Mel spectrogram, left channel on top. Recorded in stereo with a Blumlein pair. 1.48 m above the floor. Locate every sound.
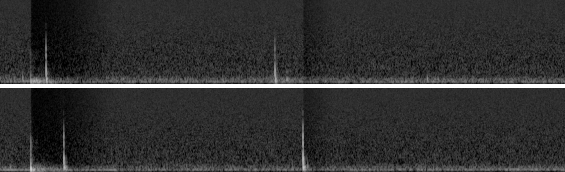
0.3 s ticking: 55° right, 2.0 m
